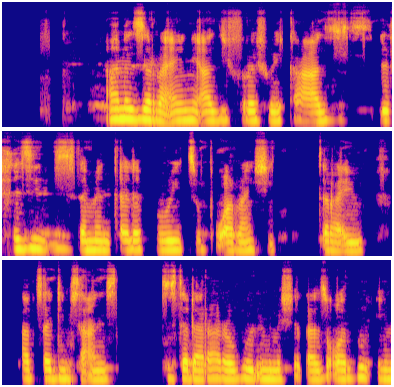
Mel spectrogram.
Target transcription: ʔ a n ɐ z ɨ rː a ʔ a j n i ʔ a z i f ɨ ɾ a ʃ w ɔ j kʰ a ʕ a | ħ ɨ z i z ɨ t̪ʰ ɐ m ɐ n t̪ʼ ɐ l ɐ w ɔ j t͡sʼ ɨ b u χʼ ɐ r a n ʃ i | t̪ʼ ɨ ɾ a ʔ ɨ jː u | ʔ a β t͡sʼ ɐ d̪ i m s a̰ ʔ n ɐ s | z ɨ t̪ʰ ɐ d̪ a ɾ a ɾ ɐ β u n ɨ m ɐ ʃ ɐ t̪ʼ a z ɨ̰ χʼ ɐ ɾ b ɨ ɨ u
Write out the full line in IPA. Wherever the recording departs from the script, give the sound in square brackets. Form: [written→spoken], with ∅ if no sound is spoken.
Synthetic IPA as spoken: ʔ a n ɐ z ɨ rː a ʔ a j n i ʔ a z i f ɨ ɾ [a→ɐ] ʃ w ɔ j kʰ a ʕ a | ħ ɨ z i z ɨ t̪ʰ ɐ m ɐ n t̪ʼ ɐ l ɐ w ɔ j t͡sʼ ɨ b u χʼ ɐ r a n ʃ i | t̪ʼ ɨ ɾ a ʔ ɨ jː u | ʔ a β t͡sʼ ɐ d̪ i m s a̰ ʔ n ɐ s | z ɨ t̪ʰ ɐ d̪ a ɾ a ɾ ɐ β u n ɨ m ɐ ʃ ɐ t̪ʼ a z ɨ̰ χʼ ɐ ɾ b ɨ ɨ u

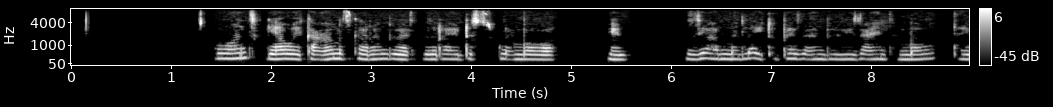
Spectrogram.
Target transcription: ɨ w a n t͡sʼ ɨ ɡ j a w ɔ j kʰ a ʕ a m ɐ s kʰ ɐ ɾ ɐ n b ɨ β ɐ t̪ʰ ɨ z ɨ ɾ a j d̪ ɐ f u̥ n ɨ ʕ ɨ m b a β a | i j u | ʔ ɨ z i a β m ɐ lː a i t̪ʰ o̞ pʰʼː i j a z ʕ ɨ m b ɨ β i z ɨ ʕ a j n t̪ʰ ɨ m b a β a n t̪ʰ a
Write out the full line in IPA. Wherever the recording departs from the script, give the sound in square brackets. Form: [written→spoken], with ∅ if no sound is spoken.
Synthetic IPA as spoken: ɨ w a n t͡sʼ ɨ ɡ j a w ɔ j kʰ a ʕ a m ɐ s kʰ ɐ ɾ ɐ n b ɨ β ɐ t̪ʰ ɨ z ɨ ɾ a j d̪ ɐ [f→s] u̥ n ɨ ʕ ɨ m b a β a | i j u | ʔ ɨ z i a β m ɐ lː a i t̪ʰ o̞ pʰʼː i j a z ʕ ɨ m b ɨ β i z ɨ ʕ a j n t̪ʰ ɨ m b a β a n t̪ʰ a

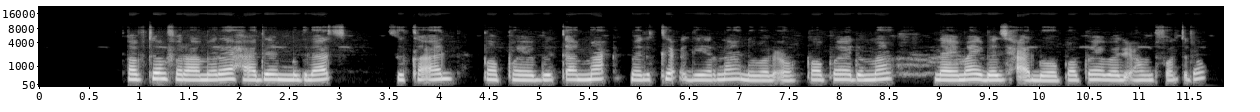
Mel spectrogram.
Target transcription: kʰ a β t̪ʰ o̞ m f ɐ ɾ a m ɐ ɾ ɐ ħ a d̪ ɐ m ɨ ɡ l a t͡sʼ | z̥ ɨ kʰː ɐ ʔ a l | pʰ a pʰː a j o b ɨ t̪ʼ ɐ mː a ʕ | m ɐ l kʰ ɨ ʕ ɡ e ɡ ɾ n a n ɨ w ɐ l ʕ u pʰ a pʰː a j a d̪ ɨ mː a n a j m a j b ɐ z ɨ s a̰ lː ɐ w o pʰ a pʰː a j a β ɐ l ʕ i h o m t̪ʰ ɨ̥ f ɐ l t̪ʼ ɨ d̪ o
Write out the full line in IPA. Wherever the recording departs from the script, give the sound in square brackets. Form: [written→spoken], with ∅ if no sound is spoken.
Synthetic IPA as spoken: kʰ a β t̪ʰ o̞ m f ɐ ɾ a m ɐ ɾ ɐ ħ a d̪ ɐ m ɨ ɡ l a t͡sʼ | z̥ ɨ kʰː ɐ ʔ a l | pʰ a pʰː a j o b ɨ t̪ʼ ɐ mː a ʕ | m ɐ l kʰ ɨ ʕ ɡ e [ɡ→∅] ɾ n a n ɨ [w→β] ɐ l ʕ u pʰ a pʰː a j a d̪ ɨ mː a n a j m a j b ɐ z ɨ [s→ħ] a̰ lː ɐ w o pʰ a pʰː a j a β ɐ l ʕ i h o m t̪ʰ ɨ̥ f ɐ l t̪ʼ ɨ d̪ o

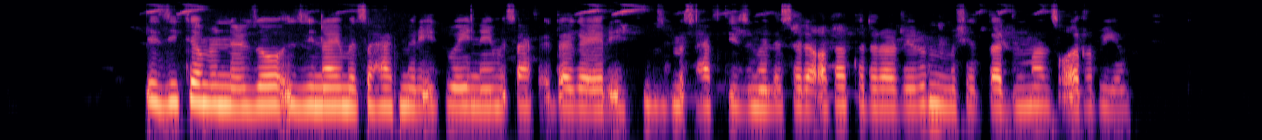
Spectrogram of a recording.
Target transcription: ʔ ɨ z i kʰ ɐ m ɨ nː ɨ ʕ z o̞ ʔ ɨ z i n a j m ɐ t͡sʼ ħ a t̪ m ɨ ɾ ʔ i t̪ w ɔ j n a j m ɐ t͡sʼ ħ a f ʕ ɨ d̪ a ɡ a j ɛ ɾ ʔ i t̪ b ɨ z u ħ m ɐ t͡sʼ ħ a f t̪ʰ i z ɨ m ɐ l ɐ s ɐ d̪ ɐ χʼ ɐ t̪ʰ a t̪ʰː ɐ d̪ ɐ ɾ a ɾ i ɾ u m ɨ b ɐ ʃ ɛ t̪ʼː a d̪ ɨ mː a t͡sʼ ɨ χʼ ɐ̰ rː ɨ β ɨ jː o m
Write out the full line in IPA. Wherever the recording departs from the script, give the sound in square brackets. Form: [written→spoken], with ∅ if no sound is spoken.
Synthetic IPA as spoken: ʔ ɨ z i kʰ ɐ m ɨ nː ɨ ʕ z o̞ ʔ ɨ z i n a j m ɐ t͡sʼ ħ a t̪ m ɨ ɾ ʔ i t̪ w ɔ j n a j m ɐ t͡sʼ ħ a f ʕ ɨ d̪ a ɡ a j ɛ ɾ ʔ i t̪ b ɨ z u ħ m ɐ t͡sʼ ħ a f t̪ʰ i z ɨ m ɐ l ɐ s ɐ d̪ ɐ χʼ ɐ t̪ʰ a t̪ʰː ɐ d̪ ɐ ɾ a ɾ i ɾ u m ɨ [b→m] ɐ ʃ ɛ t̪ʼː a d̪ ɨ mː a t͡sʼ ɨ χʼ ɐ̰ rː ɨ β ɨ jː o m

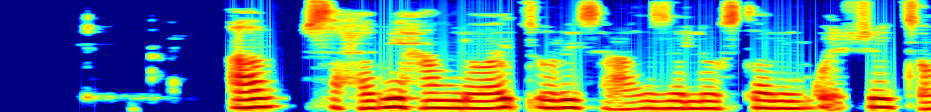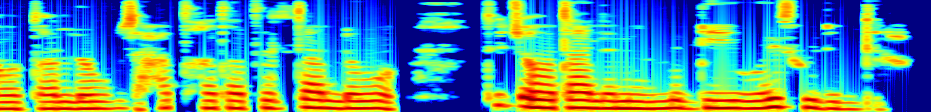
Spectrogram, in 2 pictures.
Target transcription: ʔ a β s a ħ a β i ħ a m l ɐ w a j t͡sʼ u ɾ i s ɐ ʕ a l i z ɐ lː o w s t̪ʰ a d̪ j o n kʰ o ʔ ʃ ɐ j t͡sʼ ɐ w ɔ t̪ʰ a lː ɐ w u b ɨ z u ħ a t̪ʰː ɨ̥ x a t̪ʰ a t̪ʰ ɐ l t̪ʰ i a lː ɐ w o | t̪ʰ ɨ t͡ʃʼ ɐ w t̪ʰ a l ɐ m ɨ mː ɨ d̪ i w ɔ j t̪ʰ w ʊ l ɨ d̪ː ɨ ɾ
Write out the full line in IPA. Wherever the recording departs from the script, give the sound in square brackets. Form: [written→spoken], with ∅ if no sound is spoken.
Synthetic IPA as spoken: ʔ a β s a ħ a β i ħ a m l ɐ w a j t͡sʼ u ɾ i s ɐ ʕ a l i z ɐ lː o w s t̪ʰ a d̪ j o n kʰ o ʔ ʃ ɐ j t͡sʼ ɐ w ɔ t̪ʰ a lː ɐ w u b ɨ z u ħ a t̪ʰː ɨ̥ x [a→ɐ] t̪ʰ a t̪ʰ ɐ l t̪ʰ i a lː ɐ w o | t̪ʰ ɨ t͡ʃʼ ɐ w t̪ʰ a l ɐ m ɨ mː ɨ d̪ i w ɔ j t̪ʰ w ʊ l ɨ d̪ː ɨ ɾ

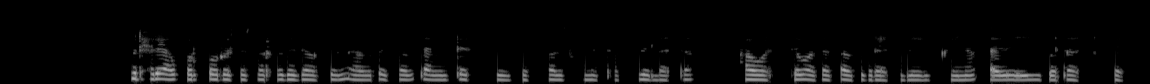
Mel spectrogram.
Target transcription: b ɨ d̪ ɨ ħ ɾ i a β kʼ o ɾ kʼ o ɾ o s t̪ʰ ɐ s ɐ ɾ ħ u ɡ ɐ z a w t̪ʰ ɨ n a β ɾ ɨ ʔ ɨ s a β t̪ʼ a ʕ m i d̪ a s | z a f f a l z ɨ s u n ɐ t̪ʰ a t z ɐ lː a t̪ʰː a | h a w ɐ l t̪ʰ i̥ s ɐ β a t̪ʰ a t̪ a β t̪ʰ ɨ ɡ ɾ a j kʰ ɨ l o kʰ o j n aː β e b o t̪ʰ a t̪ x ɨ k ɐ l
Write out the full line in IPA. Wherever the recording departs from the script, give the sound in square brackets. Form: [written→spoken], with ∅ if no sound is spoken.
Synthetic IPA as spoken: b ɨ d̪ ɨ ħ ɾ i a β kʼ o ɾ kʼ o ɾ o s t̪ʰ ɐ s ɐ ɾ ħ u ɡ ɐ z a w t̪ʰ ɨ n a β ɾ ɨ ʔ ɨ s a β t̪ʼ a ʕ m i d̪ [a→ɐ] s | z [a→ɐ] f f a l z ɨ [s→x] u n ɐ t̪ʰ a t z ɐ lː a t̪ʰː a | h a w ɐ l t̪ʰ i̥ s ɐ β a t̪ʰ a t̪ a β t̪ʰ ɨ ɡ ɾ a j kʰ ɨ l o kʰ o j n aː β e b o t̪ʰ a t̪ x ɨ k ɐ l

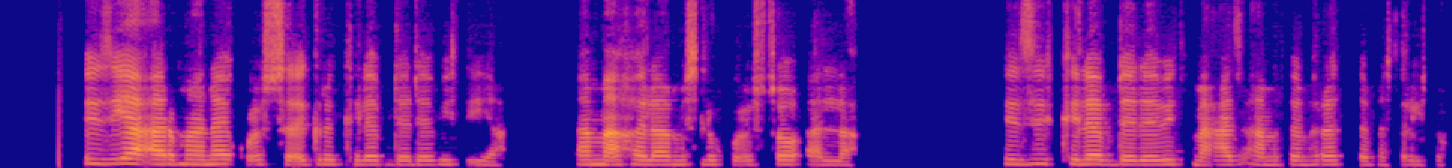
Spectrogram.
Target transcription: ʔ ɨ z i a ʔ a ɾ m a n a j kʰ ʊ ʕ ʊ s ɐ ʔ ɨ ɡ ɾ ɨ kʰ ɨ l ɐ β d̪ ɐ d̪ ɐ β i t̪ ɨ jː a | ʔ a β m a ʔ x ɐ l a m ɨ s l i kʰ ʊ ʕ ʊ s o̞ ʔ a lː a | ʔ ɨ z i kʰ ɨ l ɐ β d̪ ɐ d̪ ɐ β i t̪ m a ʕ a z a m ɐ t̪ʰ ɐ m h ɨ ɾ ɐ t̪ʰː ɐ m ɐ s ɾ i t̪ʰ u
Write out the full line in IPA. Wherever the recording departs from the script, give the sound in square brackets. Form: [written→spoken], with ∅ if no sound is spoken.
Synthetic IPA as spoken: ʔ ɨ z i a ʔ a ɾ m a n a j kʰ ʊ ʕ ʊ s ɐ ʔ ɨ ɡ ɾ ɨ kʰ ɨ l ɐ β d̪ ɐ d̪ ɐ β i t̪ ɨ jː a | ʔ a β m a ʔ x ɐ l a m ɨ s l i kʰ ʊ ʕ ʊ s o̞ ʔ a lː a | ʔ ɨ z i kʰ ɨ l ɐ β d̪ ɐ d̪ ɐ β i t̪ m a ʕ a z a m ɐ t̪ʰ ɐ m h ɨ ɾ ɐ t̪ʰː ɐ m ɐ s ɾ i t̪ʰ u

